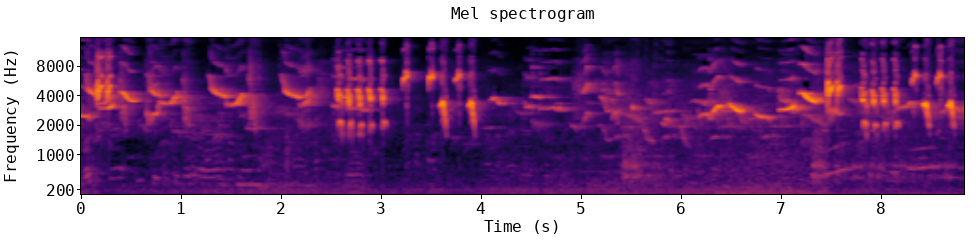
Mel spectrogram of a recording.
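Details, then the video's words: Lively Oriental magpie-robin song packed with varied borrowed notes, used to get lazy caged birds singing. Downslurred whistles and rapid chirp bursts, some sharp clicks, with a quieter stretch mid-way and soft background murmur. "TOP KACER GACOR isian mewah"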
